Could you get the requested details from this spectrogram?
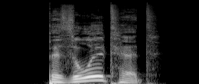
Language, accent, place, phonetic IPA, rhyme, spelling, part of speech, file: German, Germany, Berlin, [bəˈzoːltət], -oːltət, besohltet, verb, De-besohltet.ogg
- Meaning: inflection of besohlen: 1. second-person plural preterite 2. second-person plural subjunctive II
